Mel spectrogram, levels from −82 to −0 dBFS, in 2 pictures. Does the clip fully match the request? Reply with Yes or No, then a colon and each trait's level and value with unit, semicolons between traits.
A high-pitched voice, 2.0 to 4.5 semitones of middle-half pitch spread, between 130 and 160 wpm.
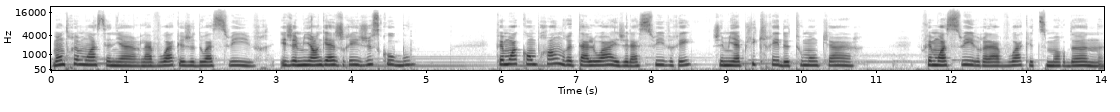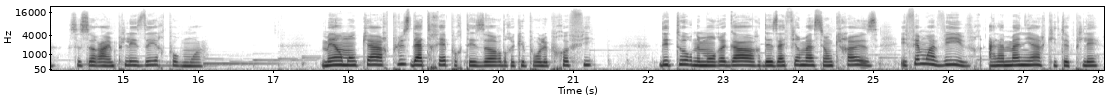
Yes: high, 225 Hz; average, 2.7 semitones; average, 150 wpm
